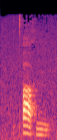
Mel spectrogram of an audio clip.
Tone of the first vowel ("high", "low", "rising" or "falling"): falling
